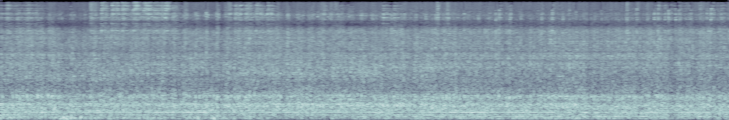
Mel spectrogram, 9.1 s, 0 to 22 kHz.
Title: loud noise 26" mahita stand fan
